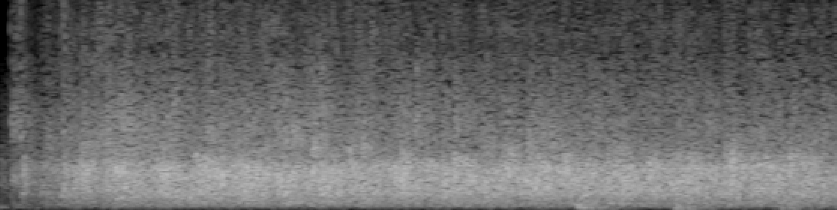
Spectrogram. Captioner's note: audience applause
